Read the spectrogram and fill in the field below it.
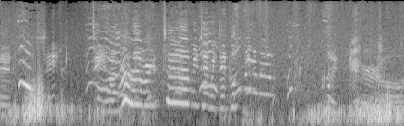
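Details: Black tri female Australian Shepherd puppy from an Oklahoma breeding farm whimpering in a run of high, wavering whines that rise and fall, with people talking at the start and end.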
